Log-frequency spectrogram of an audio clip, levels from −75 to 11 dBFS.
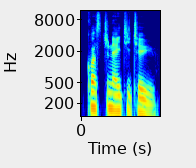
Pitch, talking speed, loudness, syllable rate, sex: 130 Hz, 170 wpm, -18 LUFS, 5.6 syllables/s, male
